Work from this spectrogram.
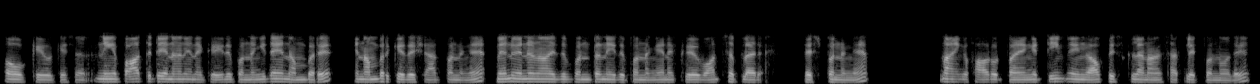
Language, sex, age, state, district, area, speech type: Tamil, male, 18-30, Tamil Nadu, Dharmapuri, rural, conversation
